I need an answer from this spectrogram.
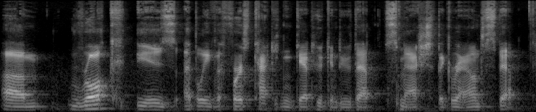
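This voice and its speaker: A man's voice: lowish voice, fairly even intonation, normal speed. A man hosting a casual chat, talking eagerly with lots of fillers and laughs. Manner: enthusiastic, many fillers and laughs. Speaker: podcast host.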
